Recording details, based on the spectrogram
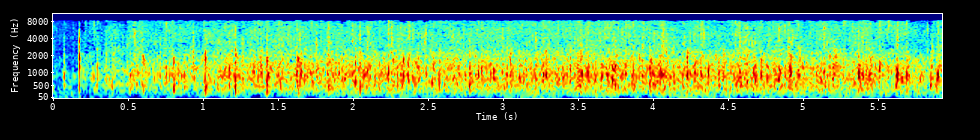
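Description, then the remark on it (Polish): A crowd at a Radio Maryja rosary gathering in the sanctuary of Our Lady of Tuchów in Tuchów, Poland, applauds the station's listeners loudly and steadily, a dense wash of many hands clapping that holds an even level from start to finish with no voices above it. “I dla nich ogromne i serdeczne oklaski.”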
